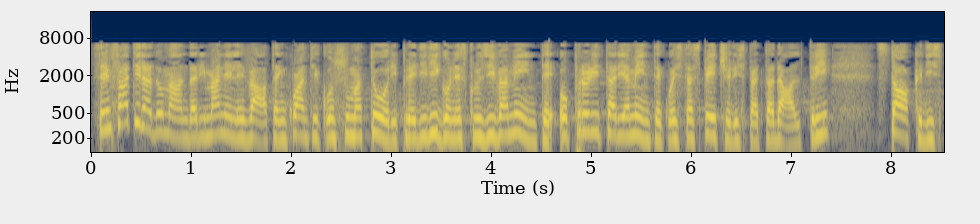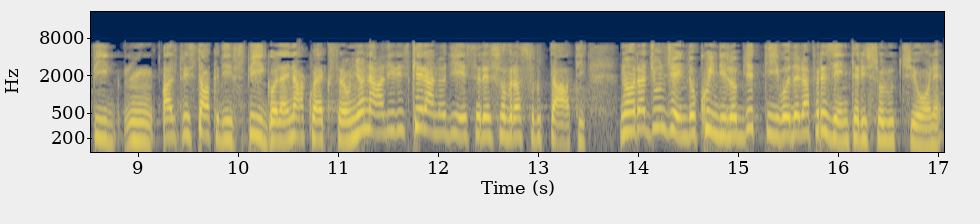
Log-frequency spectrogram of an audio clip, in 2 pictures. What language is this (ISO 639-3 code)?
ita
